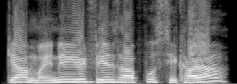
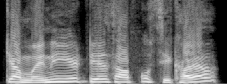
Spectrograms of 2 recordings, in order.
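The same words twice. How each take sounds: The two takes are said the same way.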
